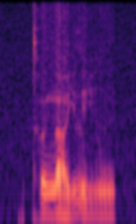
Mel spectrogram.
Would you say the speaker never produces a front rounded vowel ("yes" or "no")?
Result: yes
